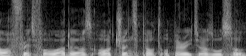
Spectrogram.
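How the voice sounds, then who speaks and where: A man with a French accent speaks in a fairly low pitch, his tone dark and mellow. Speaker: port company manager. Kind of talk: panel discussion. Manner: halting.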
